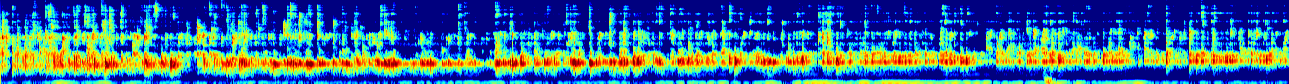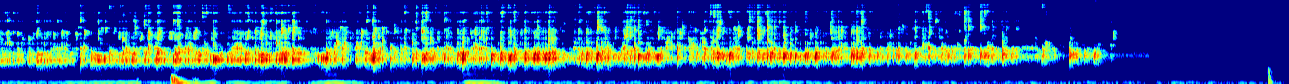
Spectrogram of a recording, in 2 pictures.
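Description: A thin, steady stream of tea poured from a glass pitcher into a tall ribbed glass cup, trickling and splashing, its pitch rising slowly as the cup fills. The pour stops suddenly at the very end.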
